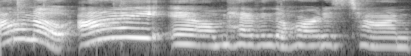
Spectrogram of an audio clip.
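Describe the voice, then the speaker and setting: A woman is speaking. Her tone is animated. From California. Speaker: book vlogger. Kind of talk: casual vlog. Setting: home, filming on camera. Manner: loud, projected.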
